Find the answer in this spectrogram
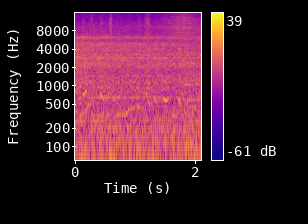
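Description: City street noise, mainly steady traffic, with faint voices mixed in.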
